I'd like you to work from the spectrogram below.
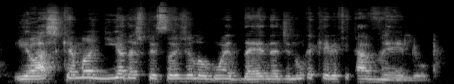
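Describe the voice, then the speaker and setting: A man speaks in a plain, everyday voice at a medium pitch. His pitch variation is ordinary. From Brazil, Salvador, Bahia. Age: 30s. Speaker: journalist, writer and Candomblé priest. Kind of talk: casual chat.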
